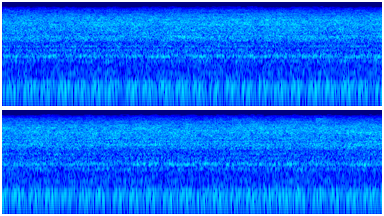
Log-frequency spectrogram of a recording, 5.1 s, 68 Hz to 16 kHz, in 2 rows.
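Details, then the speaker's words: Foxbody Mustang on E85, idling right after cold start following retune; previously surged and died until warm: steady, even idle with constant low rumble, no surging or hunting; running normally. "all of the surging went away that's awesome we still do need a little bit of after starting Richmond"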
